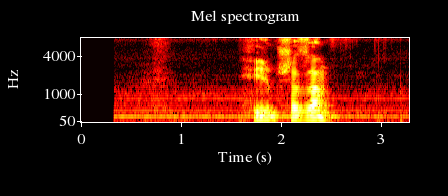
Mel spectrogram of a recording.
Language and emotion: Russian, neutral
